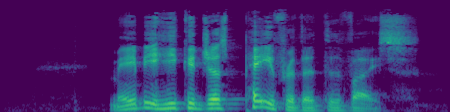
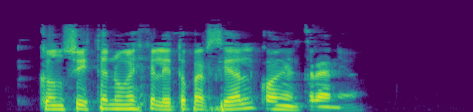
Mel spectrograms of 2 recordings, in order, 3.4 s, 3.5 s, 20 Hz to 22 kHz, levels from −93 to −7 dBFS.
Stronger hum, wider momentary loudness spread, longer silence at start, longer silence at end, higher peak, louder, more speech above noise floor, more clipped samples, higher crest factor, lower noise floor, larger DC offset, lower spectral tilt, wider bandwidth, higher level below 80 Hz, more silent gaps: neither; first, 10 LU vs 4 LU; first, 0.85 s vs 0.3 s; second, 0.3 s vs 0.9 s; second, -12 dBFS vs -2 dBFS; second, -33 LUFS vs -16 LUFS; second, 44 dB vs 70 dB; neither; first, 24 dB vs 16 dB; second, -78 dBFS vs -86 dBFS; neither; second, -4 dB/octave vs -5.5 dB/octave; first, 15.5 kHz vs 9 kHz; second, -66 dBFS vs -48 dBFS; neither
